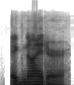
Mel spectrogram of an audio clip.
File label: "igniter", American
